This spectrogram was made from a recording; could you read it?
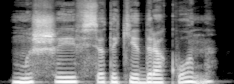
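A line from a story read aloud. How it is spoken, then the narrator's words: Rustling, autumnal voice. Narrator (Russian): прошелестела она своим осенним голосом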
